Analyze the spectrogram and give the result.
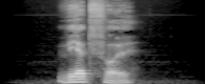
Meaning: valuable
- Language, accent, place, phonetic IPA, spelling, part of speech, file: German, Germany, Berlin, [ˈvɛɐ̯tfɔl], wertvoll, adjective, De-wertvoll.ogg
